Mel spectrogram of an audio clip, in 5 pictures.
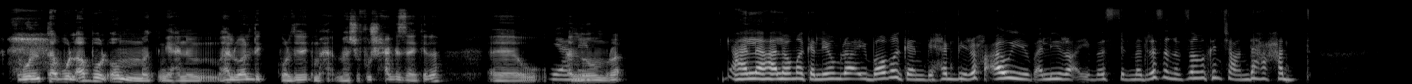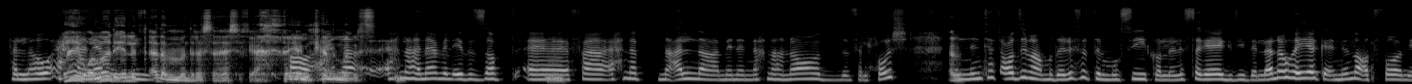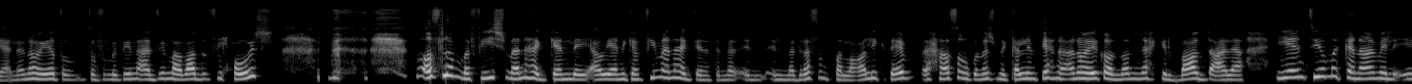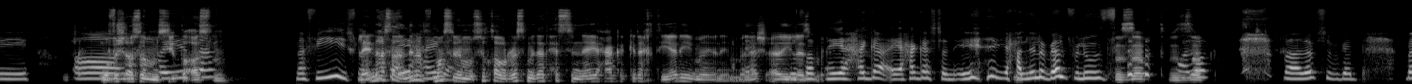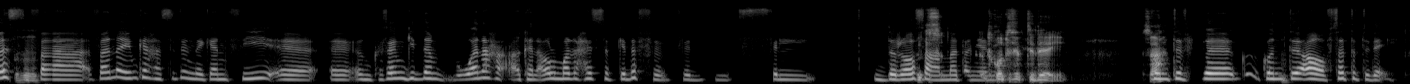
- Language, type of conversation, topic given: Arabic, unstructured, هل الدين ممكن يسبب انقسامات أكتر ما بيوحّد الناس؟
- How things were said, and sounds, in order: tapping; laughing while speaking: "يعني أيًا كان المدرسة"; other background noise; laugh; put-on voice: "ياه أنتِ يومِك كان عامل إيه؟ آه، أنتِ كويسة؟"; unintelligible speech; laughing while speaking: "إيه؟ يحللوا بيها الفلوس"; laugh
